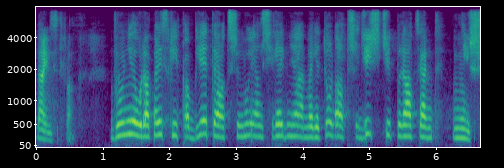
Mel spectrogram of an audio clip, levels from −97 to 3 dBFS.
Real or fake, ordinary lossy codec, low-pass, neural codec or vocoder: fake; none; 7.2 kHz; codec, 24 kHz, 1.5 kbps, HILCodec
